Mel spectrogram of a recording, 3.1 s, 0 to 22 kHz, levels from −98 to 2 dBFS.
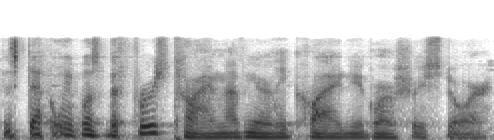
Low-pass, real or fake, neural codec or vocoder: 7.2 kHz; fake; codec, 24 kHz, 0.9 kbps, WavTokenizer, medium music audio release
